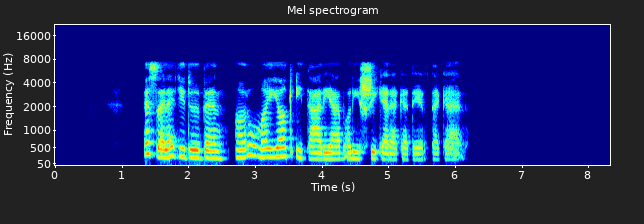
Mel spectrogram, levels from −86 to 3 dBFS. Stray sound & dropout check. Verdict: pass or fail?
pass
